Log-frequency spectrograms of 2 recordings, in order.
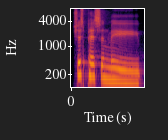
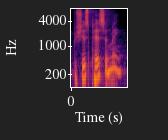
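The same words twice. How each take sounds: First: Said in the usual way. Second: Voice crack. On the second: Real, not acted. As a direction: voice cracking high. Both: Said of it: "Nice voice crack".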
